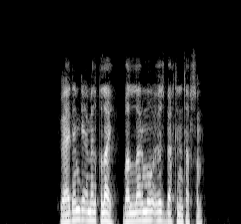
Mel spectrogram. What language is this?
Uyghur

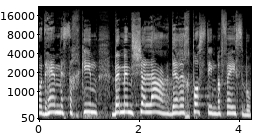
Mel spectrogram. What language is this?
Hebrew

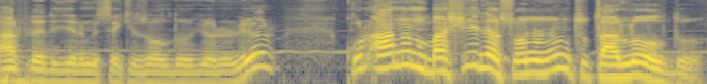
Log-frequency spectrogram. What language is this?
Turkish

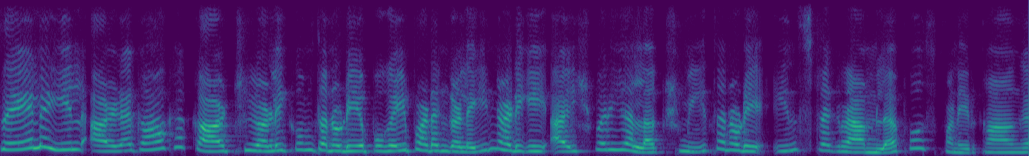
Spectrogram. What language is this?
Tamil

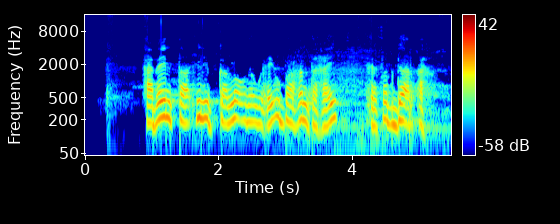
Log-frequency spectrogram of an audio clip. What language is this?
Somali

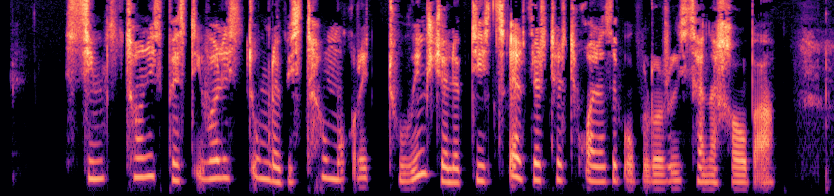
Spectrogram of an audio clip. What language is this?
Georgian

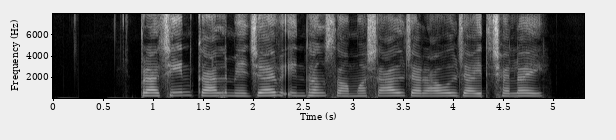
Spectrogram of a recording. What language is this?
Maithili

